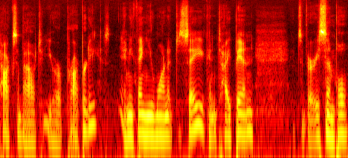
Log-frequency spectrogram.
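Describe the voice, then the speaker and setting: With lively intonation and a moderate pace, this is an unremarkable speaking voice. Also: man. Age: 60s. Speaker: real estate photographer. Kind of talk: sales pitch. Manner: casual, conversational.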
